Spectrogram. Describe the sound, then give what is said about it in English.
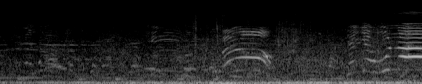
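Outdoor ambience on a Sunday afternoon on the southern, Mexican bank of the Rio Bravo (Rio Grande), a narrow desert river, with scattered water splashes and children's voices calling and shouting over a steady low rumble, the activity growing a little louder toward the end. “Sunday afternoon on the southern bank of the Rio Bravo, known on the other side as the Rio Grande.”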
